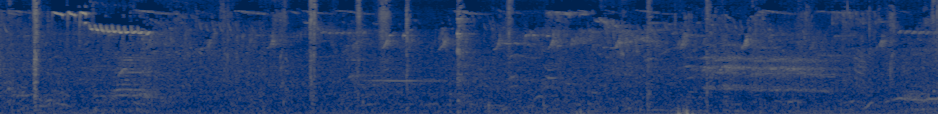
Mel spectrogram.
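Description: Small aviary birds chirping, with many short high chirps and a descending trill about two seconds in. A brief low thump about ten seconds in.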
